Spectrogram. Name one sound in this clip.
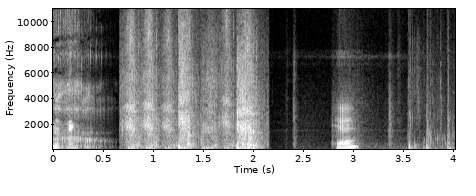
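Food is munched and chewed briefly.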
